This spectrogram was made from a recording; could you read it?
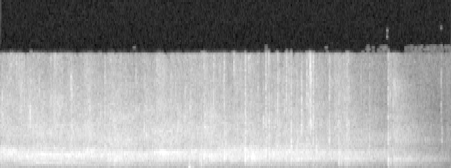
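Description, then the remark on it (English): Sustained applause from a crowd at a wedding service, for the couple being married, a dense steady wash of clapping that holds for a few seconds and then gradually fades, with no voices over it. “We give them a round of applause, right up.”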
